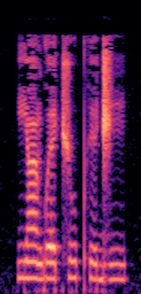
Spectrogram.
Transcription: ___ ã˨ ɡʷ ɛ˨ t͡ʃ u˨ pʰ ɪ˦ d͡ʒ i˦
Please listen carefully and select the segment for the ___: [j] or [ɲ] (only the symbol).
j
